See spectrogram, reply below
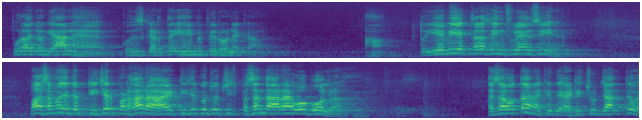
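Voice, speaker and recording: High-voiced man lecturing a class. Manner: animated, asks students rhetorical questions. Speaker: teacher. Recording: echoey classroom.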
